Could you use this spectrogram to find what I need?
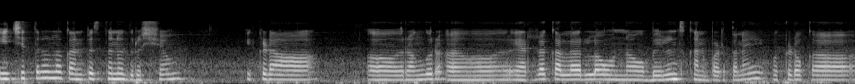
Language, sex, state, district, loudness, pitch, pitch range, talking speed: Telugu, female, Andhra Pradesh, Chittoor, -16 LUFS, 225 Hz, 210-245 Hz, 90 wpm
